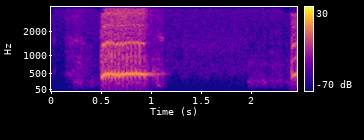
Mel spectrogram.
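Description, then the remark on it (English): A telephone rings in loud, steady electronic bursts: one full ring about half a second long, then a pause filled with low murmuring, and the next ring starting at the end. “I think we should just let the damn phone ring.”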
